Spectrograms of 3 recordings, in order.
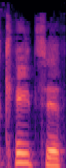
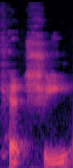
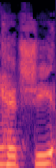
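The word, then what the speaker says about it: Cait Sith: of context what was kate sith up to yeah it's it's still wild to me that it's actually pronounced cat she i can't do it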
